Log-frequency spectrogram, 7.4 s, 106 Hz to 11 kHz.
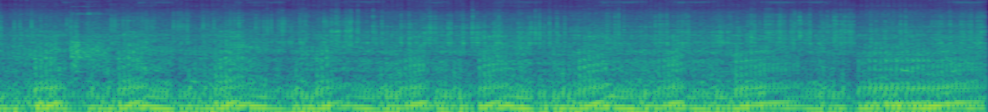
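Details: Honda CG125 motorcycle at idle, before opening the side cover: loud harsh crackling clatter over the steady single-cylinder beat, like broken pieces rattling inside.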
